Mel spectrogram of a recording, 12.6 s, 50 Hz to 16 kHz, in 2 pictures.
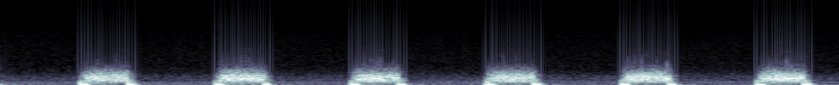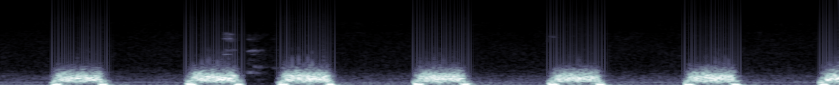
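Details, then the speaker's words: Ventricular septal defect: regular heartbeat near 60 a minute with a harsh holosystolic murmur filling systole between the heart sounds. "Más bien holosistólico, ¿no? Sigue siendo un soplo holosistólico."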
